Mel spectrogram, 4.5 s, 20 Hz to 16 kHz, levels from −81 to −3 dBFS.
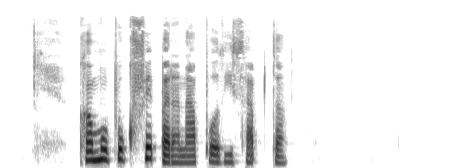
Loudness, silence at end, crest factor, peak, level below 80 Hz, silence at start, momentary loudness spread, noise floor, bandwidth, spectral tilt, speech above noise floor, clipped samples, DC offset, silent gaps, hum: -20 LUFS; 1.65 s; 20 dB; -2 dBFS; -70 dBFS; 0.8 s; 13 LU; -84 dBFS; 11 kHz; -6.5 dB/octave; 65 dB; under 0.1%; under 0.1%; none; none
